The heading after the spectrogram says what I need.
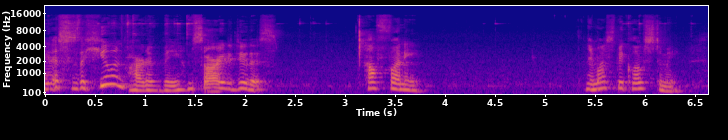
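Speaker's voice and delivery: tearful, crying speech. Talking about missing your animals, speak while crying. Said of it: "So why I'm crying".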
